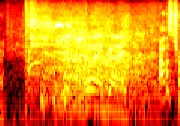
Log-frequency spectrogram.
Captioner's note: audience laughing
